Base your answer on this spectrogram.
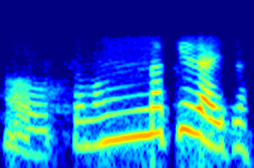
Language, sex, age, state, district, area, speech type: Marathi, female, 30-45, Maharashtra, Yavatmal, rural, conversation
